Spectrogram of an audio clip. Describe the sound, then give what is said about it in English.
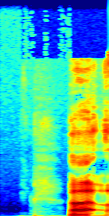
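A single sneeze: a soft, breathy intake followed by a sudden loud, voiced burst that trails off briefly. “Bless you.”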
